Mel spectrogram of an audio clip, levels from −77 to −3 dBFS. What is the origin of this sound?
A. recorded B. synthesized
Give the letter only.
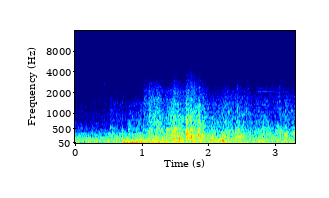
A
